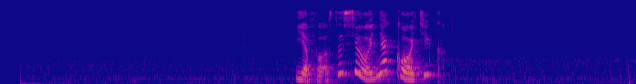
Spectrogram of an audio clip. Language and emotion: Russian, positive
